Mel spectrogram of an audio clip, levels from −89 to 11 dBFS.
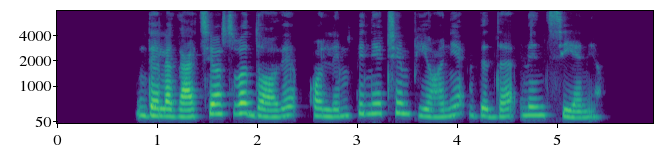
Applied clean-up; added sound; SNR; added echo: neural mask model Resemble Enhance denoiser.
